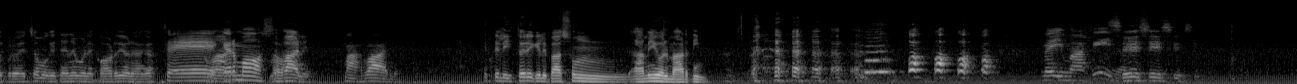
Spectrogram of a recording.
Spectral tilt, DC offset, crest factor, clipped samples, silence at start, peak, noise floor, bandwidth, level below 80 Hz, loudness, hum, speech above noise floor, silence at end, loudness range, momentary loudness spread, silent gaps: -5.5 dB/octave; under 0.1%; 20 dB; under 0.1%; 0 s; -12 dBFS; -54 dBFS; 13 kHz; -60 dBFS; -33 LUFS; 50 Hz at -55 dBFS; 21 dB; 0.6 s; 4 LU; 15 LU; none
